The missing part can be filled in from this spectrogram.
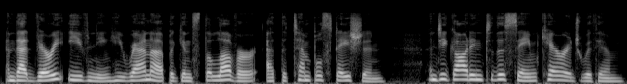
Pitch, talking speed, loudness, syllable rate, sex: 180 Hz, 220 wpm, -20 LUFS, 5.8 syllables/s, female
